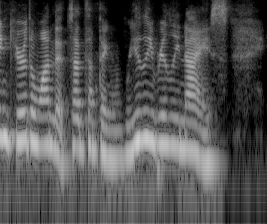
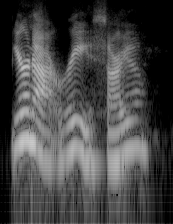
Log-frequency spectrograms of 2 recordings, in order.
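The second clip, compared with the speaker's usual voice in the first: put-on talking out of one side of the mouth; 2 semitones lower than usual. Retelling how a stranger who recognized them spoke: imitating side-of-mouth talking. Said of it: "side of her mouth talk".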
